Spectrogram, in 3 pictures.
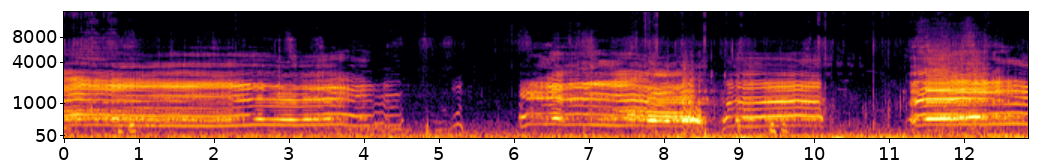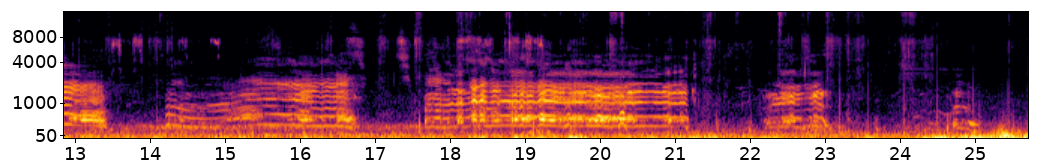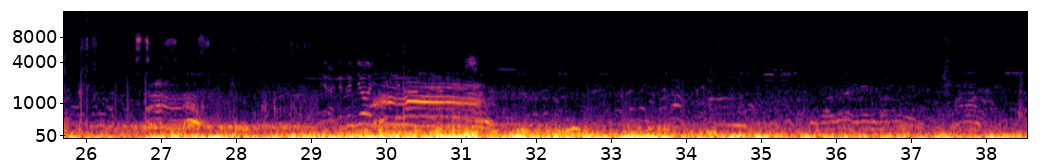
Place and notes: Camels at Pushkar rec. by Sebcatlitter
